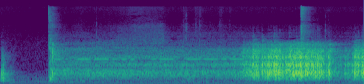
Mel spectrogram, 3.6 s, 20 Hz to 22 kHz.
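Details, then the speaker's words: Kenwood TS-120S HF radio, switching to 7 MHz (40 meters) in an initial test: receiver hiss swells into scratchy crackling bursts as the band switch is worked. Noisy band selector switch contacts. "hear there's some noise in the switch here in this band selector here"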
